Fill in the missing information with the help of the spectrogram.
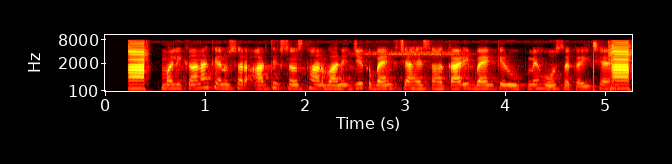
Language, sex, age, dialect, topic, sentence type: Magahi, male, 18-24, Western, banking, statement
